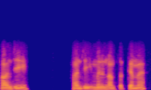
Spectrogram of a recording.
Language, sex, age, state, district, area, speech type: Punjabi, male, 18-30, Punjab, Amritsar, urban, conversation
